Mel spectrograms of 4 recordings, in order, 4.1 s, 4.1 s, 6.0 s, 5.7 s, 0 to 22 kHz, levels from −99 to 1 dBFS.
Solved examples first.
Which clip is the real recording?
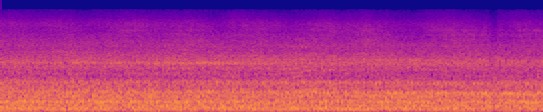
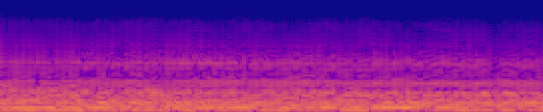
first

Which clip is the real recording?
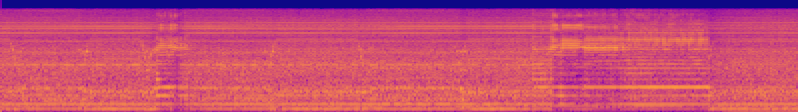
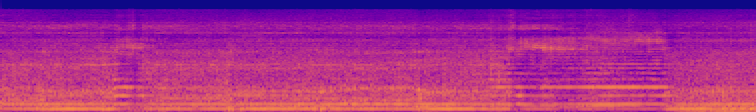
first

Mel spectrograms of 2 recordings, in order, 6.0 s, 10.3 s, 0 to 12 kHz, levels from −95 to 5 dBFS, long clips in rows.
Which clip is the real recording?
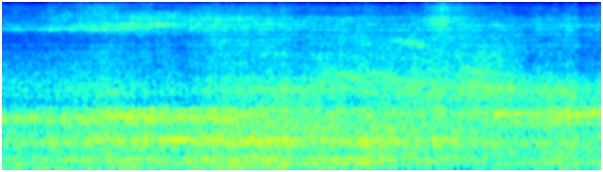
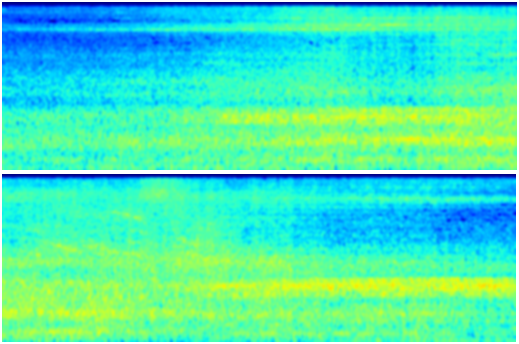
second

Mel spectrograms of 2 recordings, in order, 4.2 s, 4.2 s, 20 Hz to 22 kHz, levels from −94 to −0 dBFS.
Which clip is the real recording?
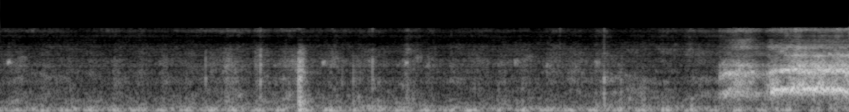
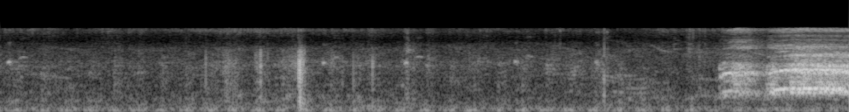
second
